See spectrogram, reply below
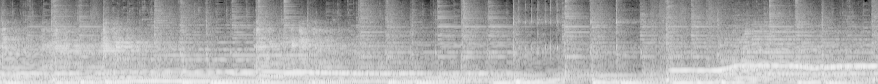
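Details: Strummed and plucked acoustic guitar music plays throughout, with no animal voice.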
